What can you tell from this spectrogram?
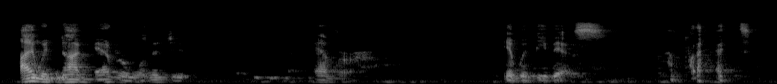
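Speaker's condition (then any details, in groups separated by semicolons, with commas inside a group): Cleft palate; congenital cleft palate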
